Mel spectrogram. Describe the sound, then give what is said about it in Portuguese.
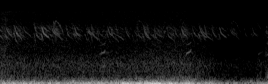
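Common waxbills, very small birds barely visible, give a stream of thin, high chirping calls, repeated quickly and fairly faint, over a steady low rumble of wind or background noise outdoors. “Estamos a falar de uma ave muito pequenina, que é o bico de lacra.”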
